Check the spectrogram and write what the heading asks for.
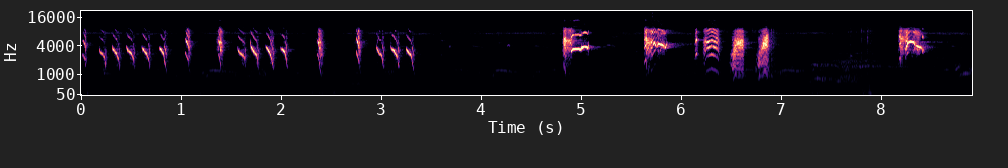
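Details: Long-tailed shrike singing in the wild: a fast string of sharp, downslurred chirps repeated several times a second, then after a pause several loud, buzzy, harsh notes.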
